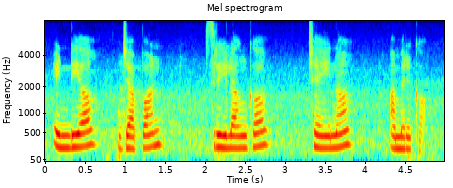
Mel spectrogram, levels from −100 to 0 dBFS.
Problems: constant background noise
